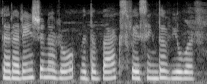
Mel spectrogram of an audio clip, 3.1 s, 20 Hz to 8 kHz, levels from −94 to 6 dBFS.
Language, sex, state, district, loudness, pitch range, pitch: English, female, Karnataka, Bangalore, -14 LUFS, 235-255 Hz, 240 Hz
